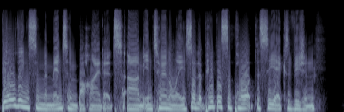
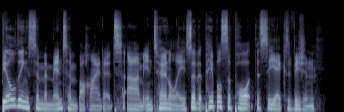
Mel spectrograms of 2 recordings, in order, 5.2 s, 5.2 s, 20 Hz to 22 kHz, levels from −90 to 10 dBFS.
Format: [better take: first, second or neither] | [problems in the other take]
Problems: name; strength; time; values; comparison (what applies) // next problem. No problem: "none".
second | distortion; heavy; 5 dB below the speech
